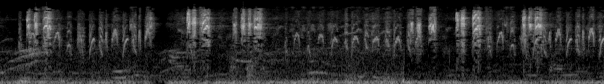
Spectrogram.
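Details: Javan cochoa call, played as a lure to get kept birds singing: clusters of very high, sharp chirps in short bursts about every second or two, with thinner ticking notes between them over a faint low hum.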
